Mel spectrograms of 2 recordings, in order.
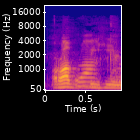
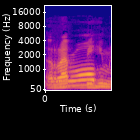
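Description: First: The r sound is heavy and full. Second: The r sound is light and thin. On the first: The speaker calls it right. "it has a kind of attribute called elevating" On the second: The speaker calls it wrong. "not Rabbihim"

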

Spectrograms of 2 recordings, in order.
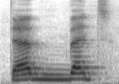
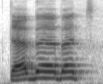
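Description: First: The b sound is held as one doubled consonant. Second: The b sounds are split by an extra vowel. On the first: The speaker calls it right. "Because it has tashdid" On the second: The speaker calls it wrong. "you don't say tababat, no. Even it's wrong"

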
